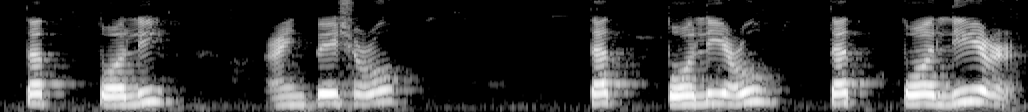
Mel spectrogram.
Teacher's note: یہ دیکھیں تا زبر تو تت، تا کو باریک پڑھیں گے اور تو کو موٹا پڑھیں گے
